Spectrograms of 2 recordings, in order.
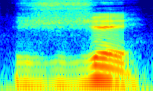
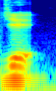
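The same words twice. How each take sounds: First: The consonant is a soft 'zh' sound. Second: The consonant is a hard 'dj' sound. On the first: The speaker calls it right. "tapi J ... hurufnya itu di antara J dan Z" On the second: The speaker calls it wrong. "bukan J"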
